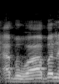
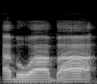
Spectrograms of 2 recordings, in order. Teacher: دو زبر وقف میں ایک زبر اور بعد میں ایک الف پڑھا جائے گا، یعنی ابوابن ہے تو وقف ابوابا، با الف زبر با ہو گیا، تو دو زبر الف سے تبدیل ہو گئیں تو با الف زبر با ہو گیا۔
